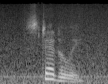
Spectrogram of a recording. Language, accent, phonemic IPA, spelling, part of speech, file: English, US, /ˈstɛdɪli/, steadily, adverb, En-us-steadily.ogg
- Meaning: In a steady manner; with a steady progression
